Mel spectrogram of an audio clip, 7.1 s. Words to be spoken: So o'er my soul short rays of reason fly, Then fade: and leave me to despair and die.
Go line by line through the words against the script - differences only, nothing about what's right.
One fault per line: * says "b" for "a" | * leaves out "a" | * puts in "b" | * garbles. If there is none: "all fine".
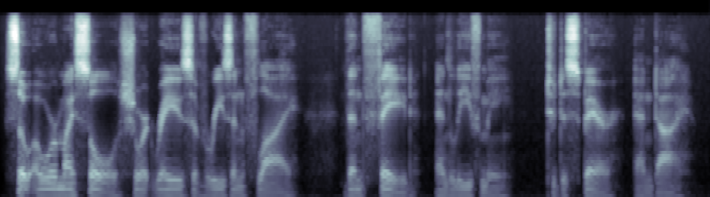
all fine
